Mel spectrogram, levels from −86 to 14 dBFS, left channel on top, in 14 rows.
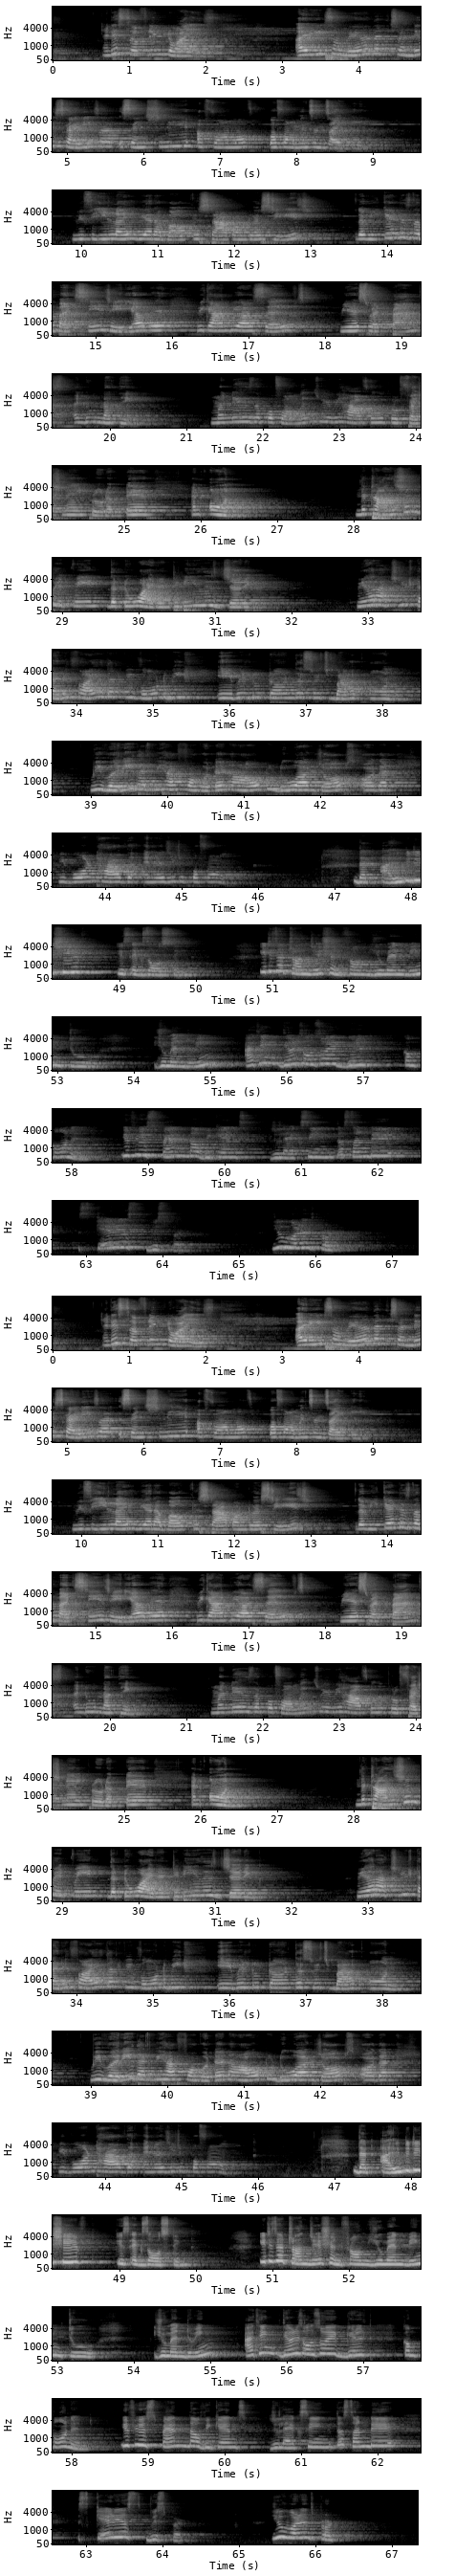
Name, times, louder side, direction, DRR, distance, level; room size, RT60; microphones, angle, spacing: voice 1, 0.7-2.0 3.2-7.4 7.7-9.0 9.9-13.0 13.6-17.6 18.2-19.2 19.5-20.4 21.3-25.3 25.9-26.5 28.0-31.6 32.9-35.5 35.8-38.2 39.0-42.9 43.4-45.6, right 1 dB, 30° right, 4 dB, 0.7 m, -25 dB
voice 2, 46.8-48.5 49.0-50.0 50.6-53.8 54.3-55.1 55.4-57.1 57.5-58.2 58.6-60.3 60.6-62.3 63.1-64.3 65.4-66.2, right 6 dB, 80° right, 12 dB, 0.4 m, -24 dB
9.1 x 3.9 x 5.7 m, 1.3 s
head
